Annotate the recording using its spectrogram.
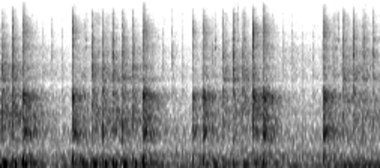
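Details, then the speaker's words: Chiropractic adjusting instrument clicks: rapid runs of sharp spring-loaded mechanical clicks and taps applied along the spine of a face-down female patient with headaches, trigger points and tight upper-neck muscles, to decompress the spinal joints. "so this is an adjusting instrument that I use and what it's designed to do is just decompress each one of these spinal joints which will relieve some pressure all the nerves to work the way they're supposed"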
